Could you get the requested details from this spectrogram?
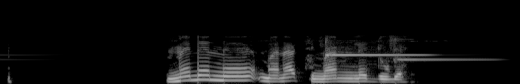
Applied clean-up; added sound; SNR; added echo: classical method log-MMSE.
